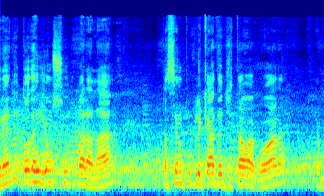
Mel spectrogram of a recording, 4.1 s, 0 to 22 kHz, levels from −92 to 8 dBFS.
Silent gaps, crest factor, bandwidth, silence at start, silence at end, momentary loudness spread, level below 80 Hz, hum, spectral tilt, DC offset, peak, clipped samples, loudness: none; 14 dB; 17 kHz; 0 s; 0 s; 13 LU; -62 dBFS; none; -6 dB/octave; under 0.1%; -4 dBFS; under 0.1%; -18 LUFS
